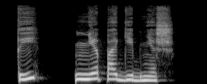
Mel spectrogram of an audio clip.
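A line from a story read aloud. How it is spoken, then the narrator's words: Stern, curt. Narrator (Russian): отрезала строго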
